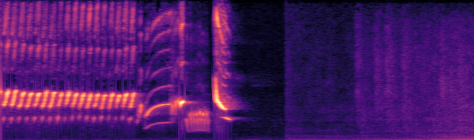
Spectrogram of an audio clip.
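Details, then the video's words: Local canary on a training recording: a steady rolling trill, then sharp swooping notes and a harsh burst, followed by a near-silent gap and a low humming noise. "FULL NGEROLL | MASTEAN KENARI LOKAL GACOR | FULL ISIAN | MASTERAN BURUNG KENARI"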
